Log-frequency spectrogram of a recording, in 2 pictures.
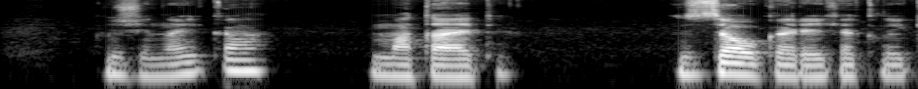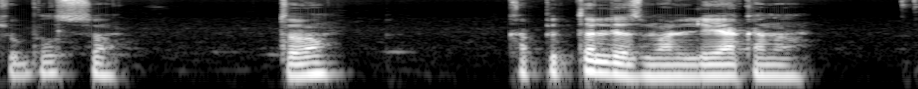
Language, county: Lithuanian, Klaipėda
